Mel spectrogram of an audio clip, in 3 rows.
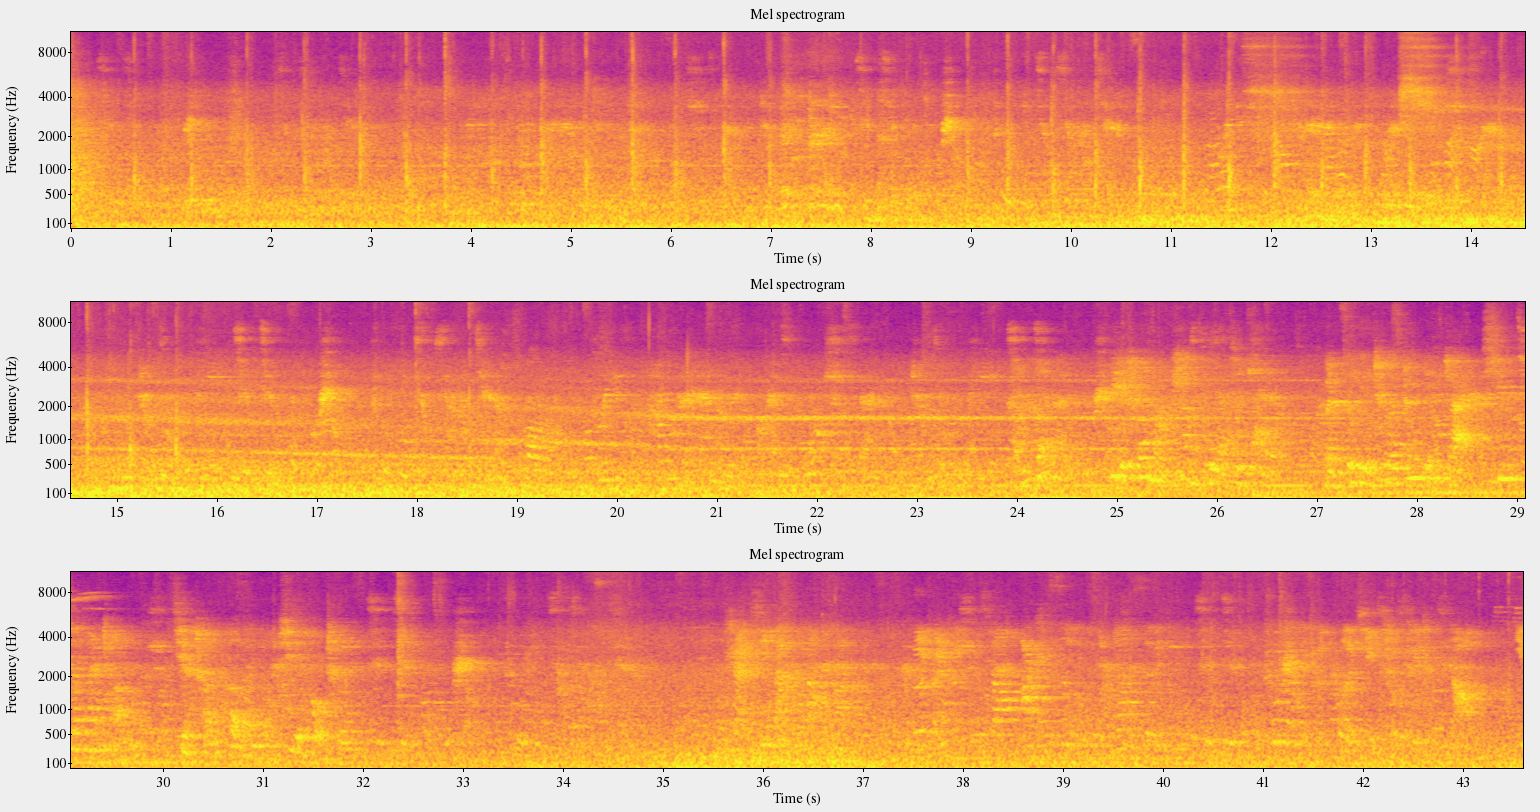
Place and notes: South Shaanxi Road Station, Shanghai - On the platform
On the platform waiting for the train, Voice message broadcasting station, Binaural recording, Zoom H6+ Soundman OKM II
Shanghai, China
